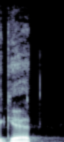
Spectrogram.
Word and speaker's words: get: La T casi no se dice de get.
